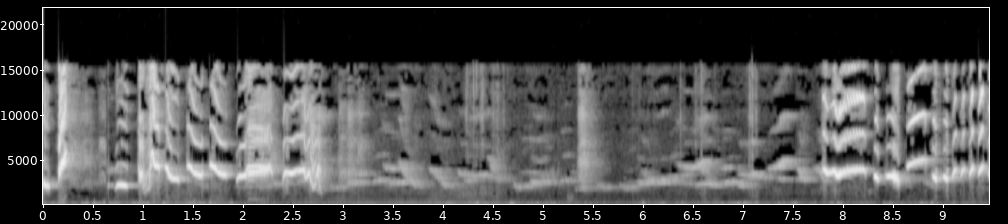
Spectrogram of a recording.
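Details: Vigorous kacer song to agitate an opponent: energetic bursts of varied high whistles and rasping notes at the start, a quieter stretch of soft distant phrases, then another loud whistled burst at the end.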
